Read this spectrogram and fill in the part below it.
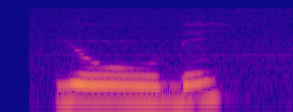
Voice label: "yoobe", moore; six

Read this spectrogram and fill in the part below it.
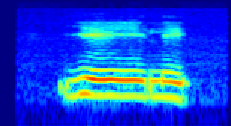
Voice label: "yeele", moore

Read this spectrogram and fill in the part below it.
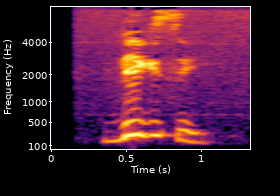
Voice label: "vigsi", moore

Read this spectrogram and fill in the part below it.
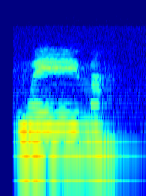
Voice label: "wẽema", Moore

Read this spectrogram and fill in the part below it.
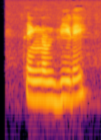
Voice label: "tẽng-n-vɩre", Moore

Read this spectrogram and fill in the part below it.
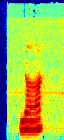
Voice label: "yõwã", moore

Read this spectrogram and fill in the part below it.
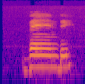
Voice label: "vẽende", moore

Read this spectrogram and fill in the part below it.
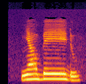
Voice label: "yão-beedo", moore

